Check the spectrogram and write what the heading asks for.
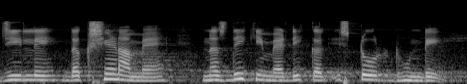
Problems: constant background noise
